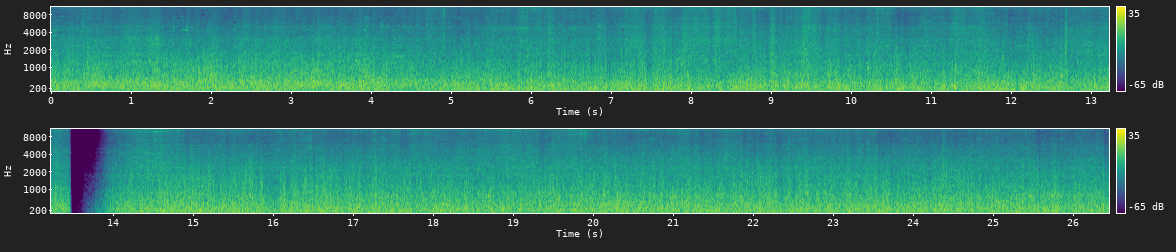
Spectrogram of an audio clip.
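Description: Passenger train carriage running along the track, heard from an open carriage window: steady rolling noise of wheels on rails. The sound cuts out for a moment about halfway through, then resumes.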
